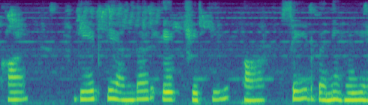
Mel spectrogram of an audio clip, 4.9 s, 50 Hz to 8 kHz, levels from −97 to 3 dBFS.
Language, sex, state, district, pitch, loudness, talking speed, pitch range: Hindi, female, Jharkhand, Ranchi, 210 Hz, -15 LUFS, 135 wpm, 200-225 Hz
